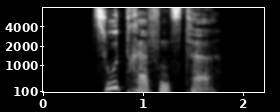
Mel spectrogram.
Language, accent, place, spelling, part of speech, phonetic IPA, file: German, Germany, Berlin, zutreffendste, adjective, [ˈt͡suːˌtʁɛfn̩t͡stə], De-zutreffendste.ogg
- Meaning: inflection of zutreffend: 1. strong/mixed nominative/accusative feminine singular superlative degree 2. strong nominative/accusative plural superlative degree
